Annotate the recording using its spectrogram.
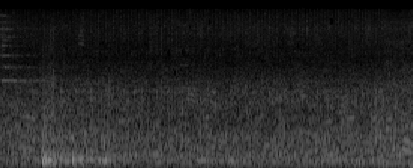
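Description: A van engine idles and drives past.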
